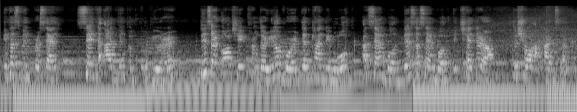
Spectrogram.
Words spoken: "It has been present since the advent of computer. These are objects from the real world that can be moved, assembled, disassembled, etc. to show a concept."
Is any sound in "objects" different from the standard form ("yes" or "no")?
yes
